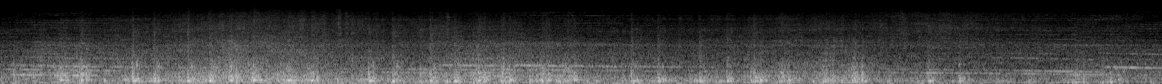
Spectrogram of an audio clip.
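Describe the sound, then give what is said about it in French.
A train rumbles and clatters steadily over the rails at a large Paris train station, loud and continuous, with thin metallic whines sliding slowly downward in pitch as it goes by. No one speaks. “Le décor représente la salle d'attente d'une grande gare parisienne avec un banc, deux haut-parleurs et une grosse horloge dans le fond.”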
